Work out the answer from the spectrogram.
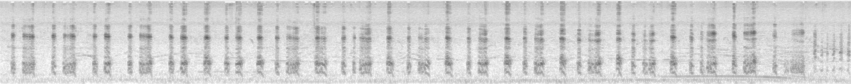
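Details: Chukar partridge calling in a rapid series of harsh chak notes, close and repeated with uneven spacing, while a low drawn-out sliding tone sounds near the end.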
